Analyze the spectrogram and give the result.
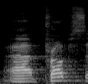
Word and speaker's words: Probst: How do you say it? – Probst is fine, I guess.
